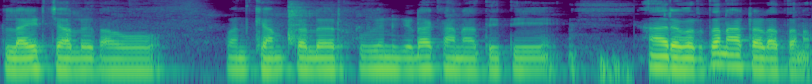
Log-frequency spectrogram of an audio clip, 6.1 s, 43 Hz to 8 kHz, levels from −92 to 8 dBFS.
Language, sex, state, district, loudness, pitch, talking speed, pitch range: Kannada, male, Karnataka, Belgaum, -18 LUFS, 110 Hz, 120 wpm, 105-115 Hz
